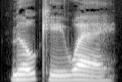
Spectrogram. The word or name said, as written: Milky Way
